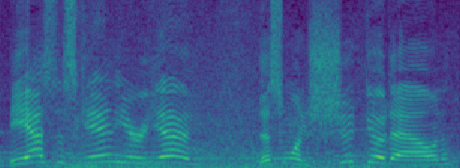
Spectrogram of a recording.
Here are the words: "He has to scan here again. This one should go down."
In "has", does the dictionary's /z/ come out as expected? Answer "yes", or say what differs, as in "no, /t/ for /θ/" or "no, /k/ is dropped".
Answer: no, /s/ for /z/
